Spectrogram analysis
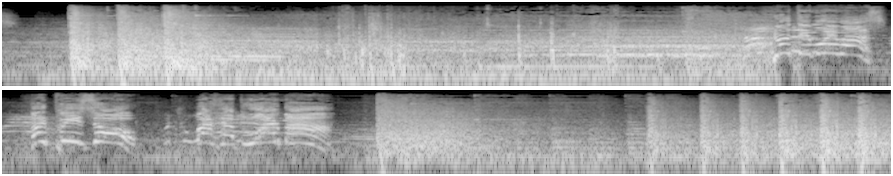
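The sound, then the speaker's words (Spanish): Loud bursts of gunfire crack out in quick succession during a shootout between police officers and a gunman, many sharp shots close together, pausing while voices shout urgently, then the rapid shooting resumes. “Escuché la grabación de la cinta y los disparos fueron sucesivos.”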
